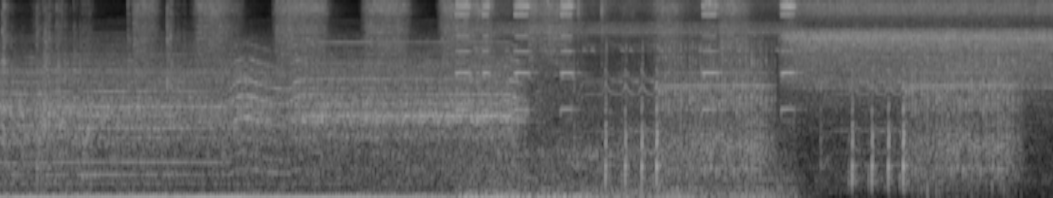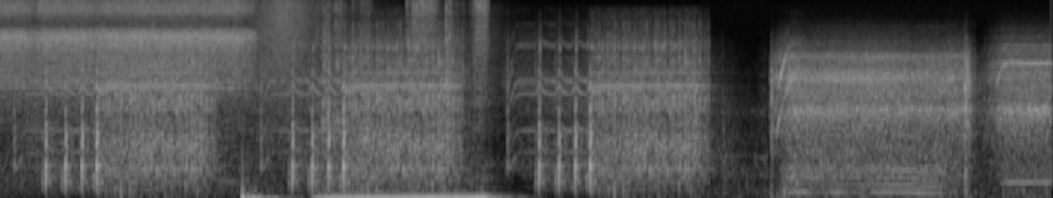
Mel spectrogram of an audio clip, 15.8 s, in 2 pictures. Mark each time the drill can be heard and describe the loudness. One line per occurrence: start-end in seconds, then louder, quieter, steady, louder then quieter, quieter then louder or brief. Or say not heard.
0.0-15.7 steady.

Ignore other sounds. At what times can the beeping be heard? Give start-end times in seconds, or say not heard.
3.4-6.0.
